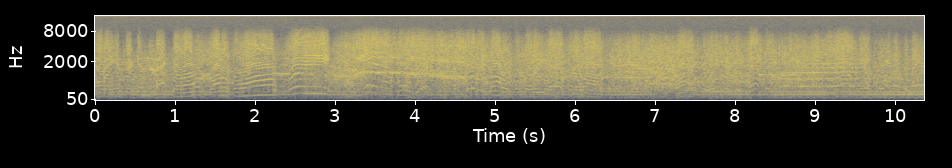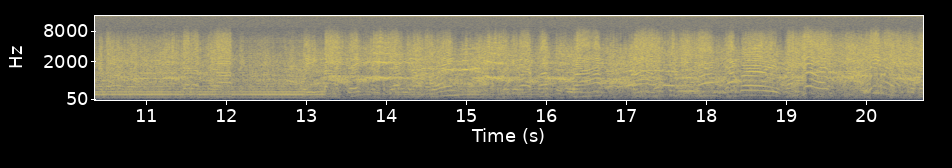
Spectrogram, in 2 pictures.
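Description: Basketball sneakers squeaking on a hardwood gym floor in many short chirps, with a basketball bouncing and a crowd's steady background noise and voices. A steady low hum runs underneath and stops about two-thirds of the way through.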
